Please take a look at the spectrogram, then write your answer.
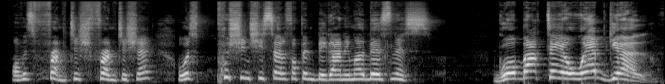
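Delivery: high, loud mocking taunts in Caribbean voice; jeering chorus. A narrator's reading. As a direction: jeer at her loudly and high like a rowdy crowd. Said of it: "chorus chimed in with some choice words".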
